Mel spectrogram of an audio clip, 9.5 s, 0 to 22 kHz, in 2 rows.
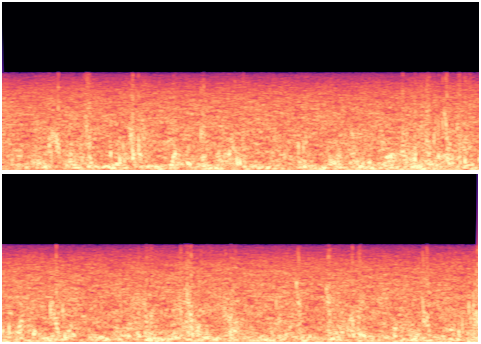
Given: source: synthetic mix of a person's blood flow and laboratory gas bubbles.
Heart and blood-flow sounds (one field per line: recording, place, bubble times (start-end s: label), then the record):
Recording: Doppler ultrasound of blood flow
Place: precordium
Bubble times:
0.28-0.94 s: bubbles
1.05-1.54 s: bubbles
1.67-2.10 s: bubbles
2.13-2.50 s: bubbles
2.69-2.75 s: bubbles
2.93-3.08 s: bubbles
3.21-3.74 s: bubbles
3.94-4.88 s: bubbles
5.23-5.51 s: bubbles
6.04-6.40 s: bubbles
6.47-6.90 s: bubbles
6.97-7.16 s: bubbles
7.19-7.24 s: bubbles
7.45-7.80 s: bubbles
7.99-8.46 s: bubbles
8.66-9.09 s: bubbles
9.25-9.54 s: bubbles
From the record:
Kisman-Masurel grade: 243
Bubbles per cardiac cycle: several, 3 to 8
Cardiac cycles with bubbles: 100%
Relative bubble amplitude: loud (0.450 to 0.775)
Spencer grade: 3 (all of the cardiac periods contain showers or single bubble signals, but not dominating or overriding the cardiac motion signals)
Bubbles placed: anywhere in the cardiac cycle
